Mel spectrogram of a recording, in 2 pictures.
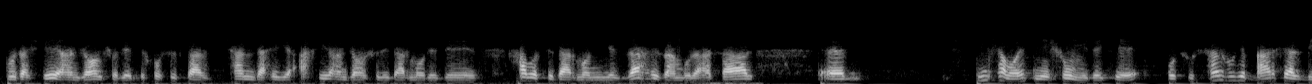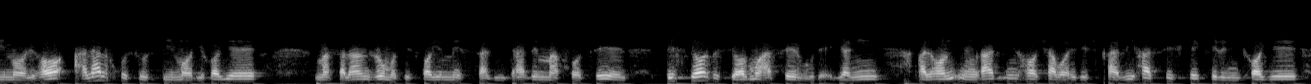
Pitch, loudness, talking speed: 130 Hz, -22 LUFS, 120 wpm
